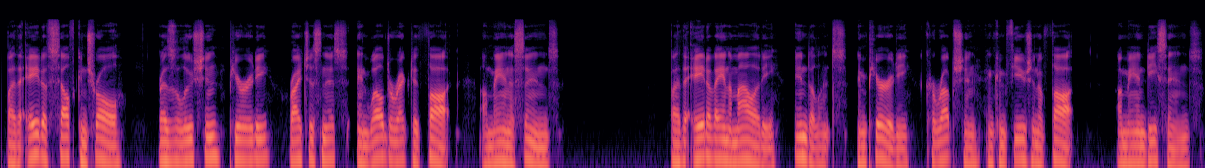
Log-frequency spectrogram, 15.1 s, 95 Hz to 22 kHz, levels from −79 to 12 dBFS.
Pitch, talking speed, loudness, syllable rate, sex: 110 Hz, 125 wpm, -18 LUFS, 5.0 syllables/s, male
